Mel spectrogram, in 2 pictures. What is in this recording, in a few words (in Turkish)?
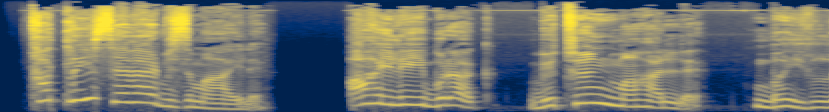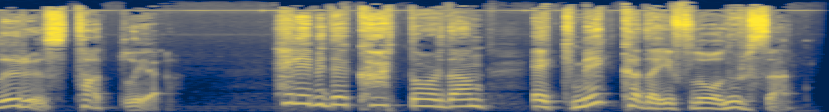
Reklam Komik Esprili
